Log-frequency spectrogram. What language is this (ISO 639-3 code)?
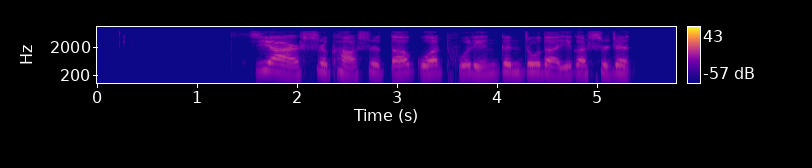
zho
